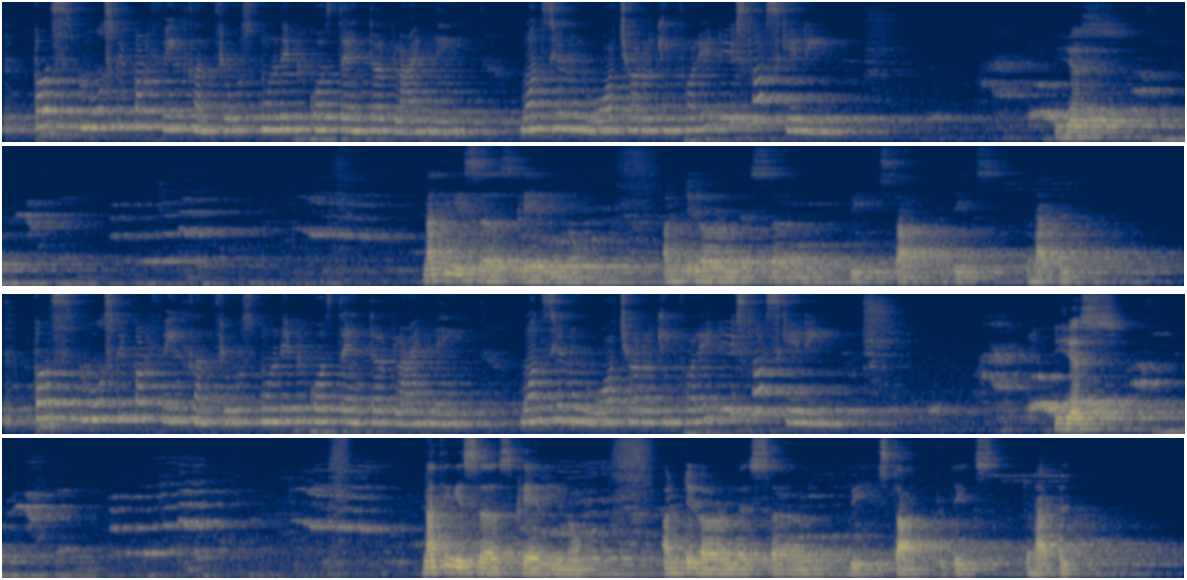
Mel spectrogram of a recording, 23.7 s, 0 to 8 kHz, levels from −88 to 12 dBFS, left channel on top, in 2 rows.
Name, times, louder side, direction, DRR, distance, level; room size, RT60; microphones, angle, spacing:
voice 1, 0.3-4.6 5.2-8.3, left 1 dB, 5° left, 0.6 m, -30 dB
voice 2, 9.9-11.6 12.1-12.3 13.2-14.0 14.9-15.6 16.0-21.7 22.1-22.5, right 5 dB, 80° right, 0.3 m, -25 dB
9.3 x 5.2 x 3.3 m
head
